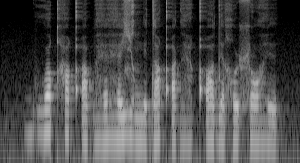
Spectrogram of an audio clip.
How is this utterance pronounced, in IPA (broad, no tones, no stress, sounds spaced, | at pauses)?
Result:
bʱ u qʰ a qʼ a bʱ ɛ ɦ ɛ ʑ ɔ ŋ e d a qʼ a ɡʱ ɪ qʼ ɔ d e χ u ʂ ɔ ɦ ɪ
